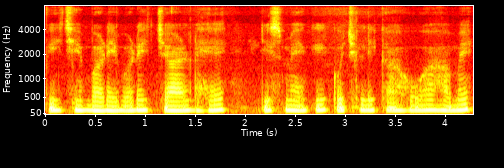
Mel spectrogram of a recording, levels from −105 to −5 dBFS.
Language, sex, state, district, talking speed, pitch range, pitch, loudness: Hindi, male, Himachal Pradesh, Shimla, 155 wpm, 130-140 Hz, 135 Hz, -14 LUFS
